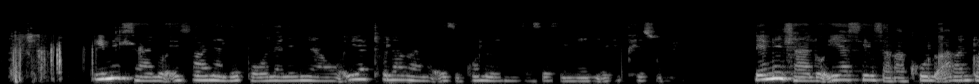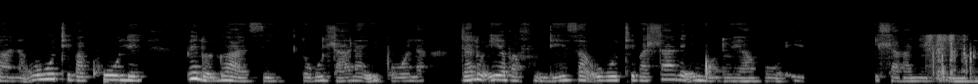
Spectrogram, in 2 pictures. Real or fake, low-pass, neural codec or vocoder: real; 7.2 kHz; none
